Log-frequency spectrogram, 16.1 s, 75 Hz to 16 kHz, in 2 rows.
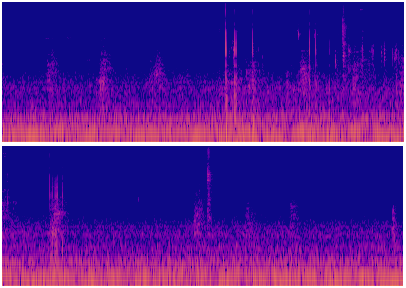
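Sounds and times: puppy eating crunchy bites: 4.4s - 16.0s.

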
